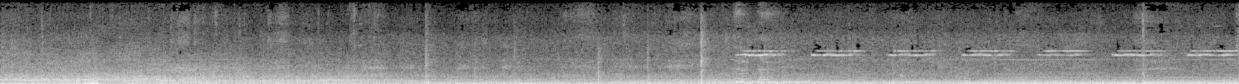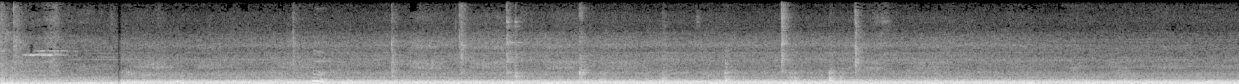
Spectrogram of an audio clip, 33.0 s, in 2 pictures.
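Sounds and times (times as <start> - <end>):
train rumble: 0.0 - 33.0
two-tone door warning beep: 9.8 - 17.5.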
